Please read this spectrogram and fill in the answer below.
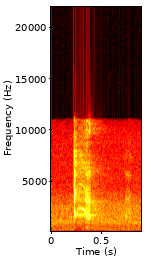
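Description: A single short, sharp cough burst from a child, lasting about a fifth of a second, over steady room noise.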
